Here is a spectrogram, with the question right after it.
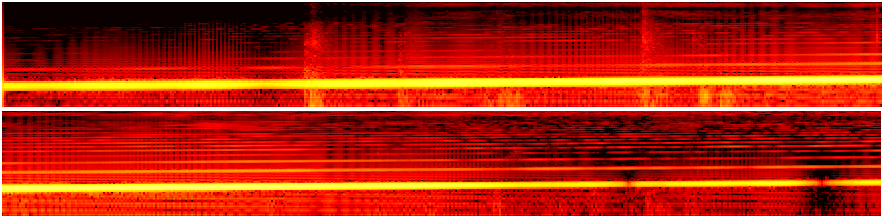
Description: Same buzzing sound while attached via HDMI to an Insignia Roku TV.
